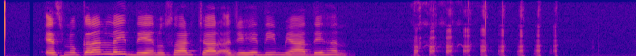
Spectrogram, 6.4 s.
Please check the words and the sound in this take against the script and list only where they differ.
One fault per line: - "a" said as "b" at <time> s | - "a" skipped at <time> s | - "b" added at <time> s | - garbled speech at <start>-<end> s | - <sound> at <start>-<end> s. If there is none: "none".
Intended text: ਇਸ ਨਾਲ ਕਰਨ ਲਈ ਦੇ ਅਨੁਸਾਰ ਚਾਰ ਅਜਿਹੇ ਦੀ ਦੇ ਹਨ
- "ਨਾਲ" said as "ਨੂੰ" at 0.7 s
- "ਮਿਆਦ" added at 2.8 s
- laugh at 4.1-5.6 s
